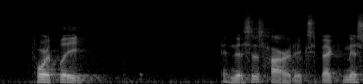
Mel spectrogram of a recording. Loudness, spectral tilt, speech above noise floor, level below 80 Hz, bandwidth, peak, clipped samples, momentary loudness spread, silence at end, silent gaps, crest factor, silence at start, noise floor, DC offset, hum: -33 LUFS; -5.5 dB/octave; 30 dB; -66 dBFS; 11.5 kHz; -14 dBFS; under 0.1%; 12 LU; 0 s; none; 22 dB; 0.3 s; -62 dBFS; under 0.1%; none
